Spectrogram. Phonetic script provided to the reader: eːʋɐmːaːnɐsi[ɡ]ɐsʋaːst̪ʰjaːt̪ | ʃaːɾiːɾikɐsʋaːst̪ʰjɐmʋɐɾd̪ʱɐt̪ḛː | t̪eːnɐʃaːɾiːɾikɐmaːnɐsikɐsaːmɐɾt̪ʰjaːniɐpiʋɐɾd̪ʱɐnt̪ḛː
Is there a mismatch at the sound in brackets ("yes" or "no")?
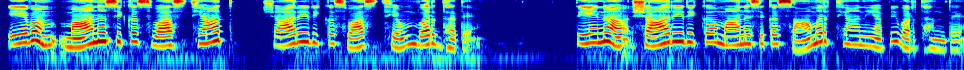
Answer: yes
